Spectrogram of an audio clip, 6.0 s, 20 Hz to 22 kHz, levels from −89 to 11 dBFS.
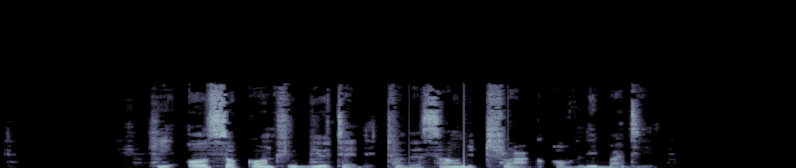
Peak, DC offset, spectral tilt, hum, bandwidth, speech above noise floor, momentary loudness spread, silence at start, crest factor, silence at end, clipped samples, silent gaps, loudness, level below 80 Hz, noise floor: -6 dBFS; under 0.1%; -3.5 dB/octave; none; 11.5 kHz; over 66 dB; 14 LU; 1.15 s; 20 dB; 1.15 s; under 0.1%; 1.36-1.40 s; -24 LUFS; -60 dBFS; under -90 dBFS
